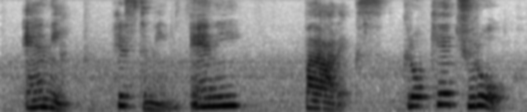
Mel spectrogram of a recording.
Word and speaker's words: antibiotics: 근데 제가 미국에서 살 때, 그리고 지금 여름에도 이제 미국에 저희 엄마 집에 다녀왔는데 느낀 게 미국에 있는 현지인들은 그러니까 T 발음이 안 난다. antihistamine, antibiotics 그렇게 주로 더 발음을 한다라는 거를 알려드리고 싶었어요.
